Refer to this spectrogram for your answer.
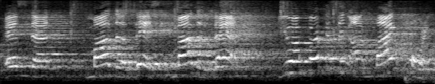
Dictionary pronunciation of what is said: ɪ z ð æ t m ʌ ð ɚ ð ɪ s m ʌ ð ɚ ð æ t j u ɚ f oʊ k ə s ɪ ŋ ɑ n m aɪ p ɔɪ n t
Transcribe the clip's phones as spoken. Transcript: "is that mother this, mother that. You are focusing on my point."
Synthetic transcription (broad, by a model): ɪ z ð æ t m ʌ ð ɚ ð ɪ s m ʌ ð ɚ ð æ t j u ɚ p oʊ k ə s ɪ ŋ ɑ n m aɪ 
